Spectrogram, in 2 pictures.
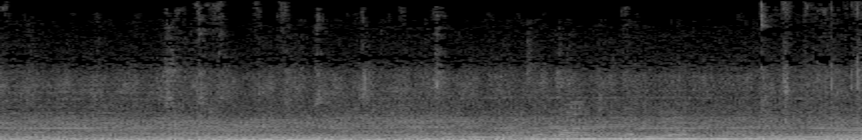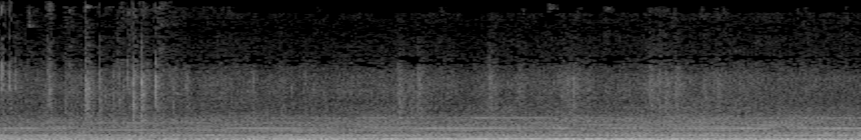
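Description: Plastic crates clatter on a deck.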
